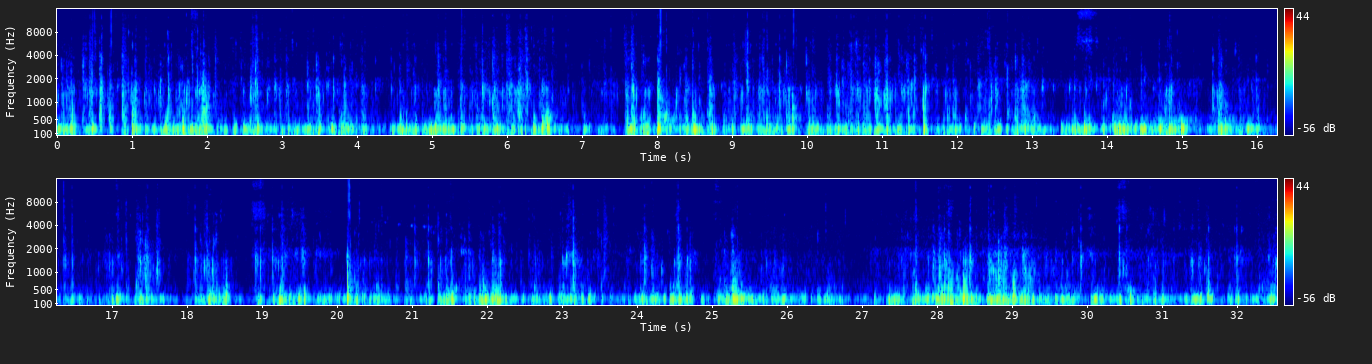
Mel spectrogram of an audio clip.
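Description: Mountain bike rolling fast down a wet, muddy forest trail, mostly coasting: the knobby tyres squelch and rumble on the soft dirt while the bike rattles and knocks over roots and bumps in quick, uneven clatters.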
